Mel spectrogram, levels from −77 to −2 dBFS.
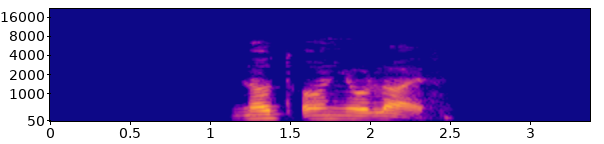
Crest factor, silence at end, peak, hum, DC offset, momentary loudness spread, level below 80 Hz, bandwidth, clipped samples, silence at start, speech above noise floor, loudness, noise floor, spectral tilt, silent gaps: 18 dB; 1.05 s; -8 dBFS; none; under 0.1%; 8 LU; -76 dBFS; 7.8 kHz; under 0.1%; 1.2 s; 61 dB; -24 LUFS; -84 dBFS; -7.5 dB/octave; none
